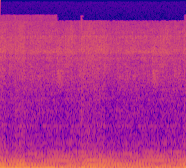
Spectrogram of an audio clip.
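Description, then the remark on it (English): A steady, low mechanical drone of a lawnmower engine hums continuously in the background, heard from inside a house used as a makeshift recording studio, moderately loud and unchanging, with no voices present. “I record this show at a makeshift studio in my house, which explains the lawnmower in the background.”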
